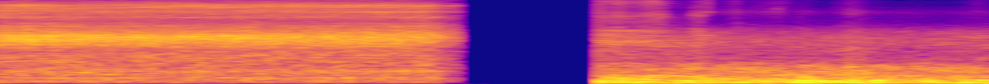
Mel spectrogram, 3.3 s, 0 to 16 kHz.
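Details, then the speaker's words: Hyundai Eon driving at 60 km/h in 4th gear after replacing a faulty spark plug that caused knocking, AC cut-out and loss of pickup; steady road and engine rumble, no knocking, misfire or loss of pull — normal running. "देखिए 60 का speed में चला रहे, पूरा सही से pickup वुकअप चल रहा है। पहले पिकअप छोड़ दे रहा था, पर अब पूरा सही है, कोई पिकअप वुकअप नहीं छोड़ रहा है।"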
